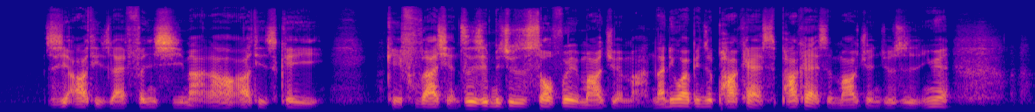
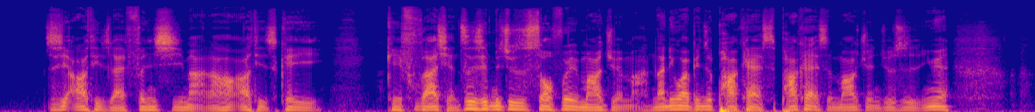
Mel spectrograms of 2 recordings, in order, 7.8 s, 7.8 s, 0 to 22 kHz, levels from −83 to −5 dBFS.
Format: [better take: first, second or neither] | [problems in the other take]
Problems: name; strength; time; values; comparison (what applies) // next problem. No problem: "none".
second | thin; very; fading below 400 Hz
